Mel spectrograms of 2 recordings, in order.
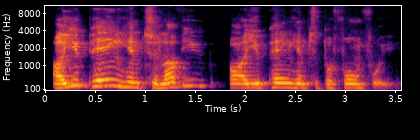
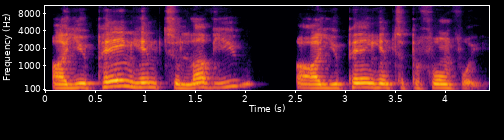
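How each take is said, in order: First: It is said at normal speed. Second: It is said slowly and deliberately.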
